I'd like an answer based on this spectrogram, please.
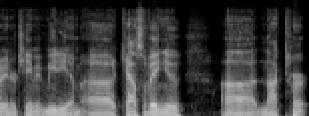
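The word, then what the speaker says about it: Nocturne: medium uh Castlevania uh nocturn I can't pronounce that I always nocturn nocturn thank you I always butcher that uh Gran Turismo I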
